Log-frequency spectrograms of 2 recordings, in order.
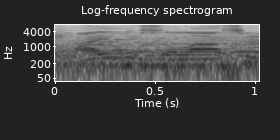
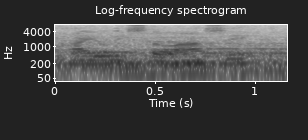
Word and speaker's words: Haile Selassie: I could never pronounce the name correctly. Haile Selassie.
